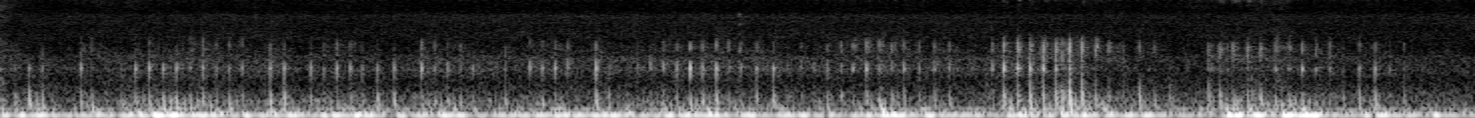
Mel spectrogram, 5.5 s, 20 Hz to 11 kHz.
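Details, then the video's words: Kitten Aochan, 17 days old, in volunteer care in Tama City, Tokyo, recorded 10 October 2022, rumbling more loudly as it is stroked; continuous deep, throbbing purr with light handling noises over it. "なでるとゴロゴロ音がUPする赤ちゃん猫 生後17日"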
